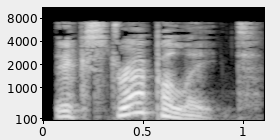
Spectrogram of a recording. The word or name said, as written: extrapolate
